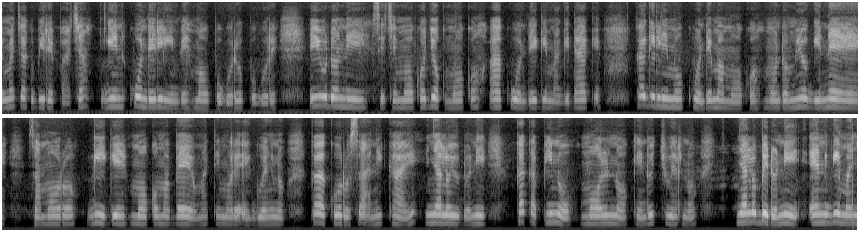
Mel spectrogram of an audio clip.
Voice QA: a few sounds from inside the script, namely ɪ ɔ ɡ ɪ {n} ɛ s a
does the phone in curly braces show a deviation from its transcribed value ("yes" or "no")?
no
